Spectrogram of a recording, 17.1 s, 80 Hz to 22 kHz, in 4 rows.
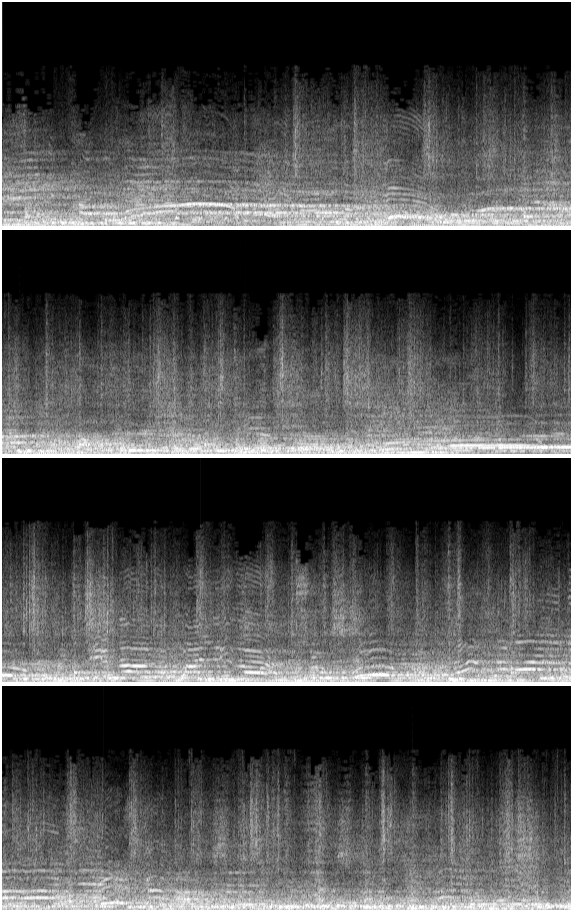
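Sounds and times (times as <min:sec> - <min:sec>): audience cheering and shouting: 0:00.0 - 0:17.0
bachata music over loudspeakers: 0:00.0 - 0:17.0.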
